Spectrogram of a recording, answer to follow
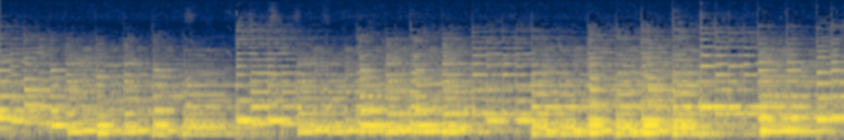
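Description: Background music led by piano, a run of notes changing several times a second.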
